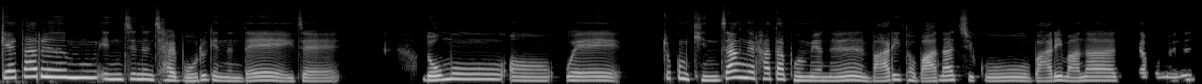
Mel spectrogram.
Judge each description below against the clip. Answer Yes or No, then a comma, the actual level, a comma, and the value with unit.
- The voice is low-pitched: No, medium, 185 Hz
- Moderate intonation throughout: No, wide, 5.7 semitones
